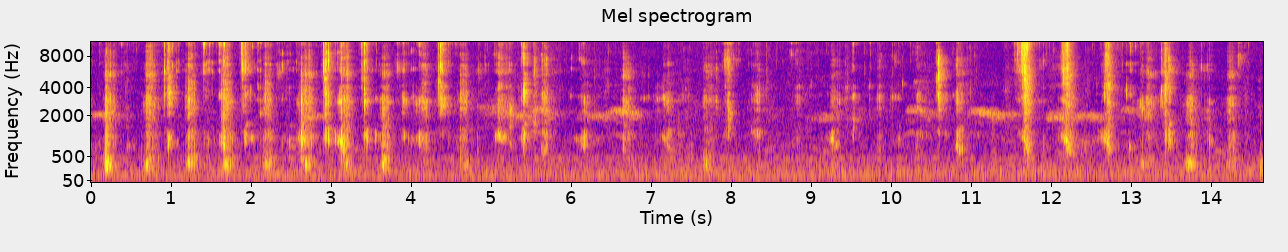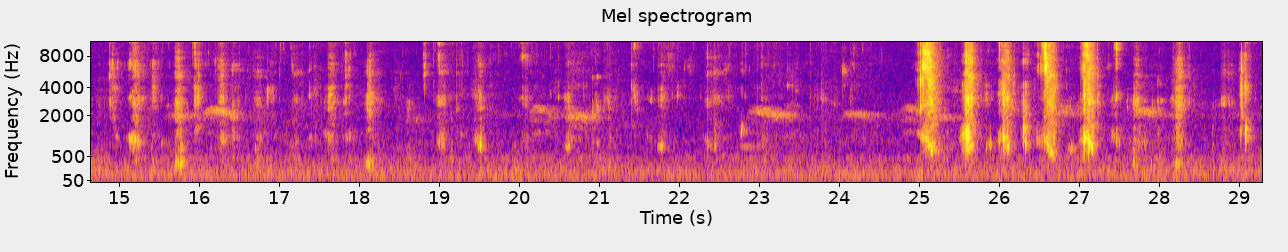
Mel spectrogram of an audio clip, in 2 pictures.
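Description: A person biting and chewing raw carrot and cucumber sticks close to the microphone, the vegetables crunching crisply. Dense crunching for the first several seconds, slower and quieter chewing through the middle, then a fresh burst of loud crunching about 25 seconds in.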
